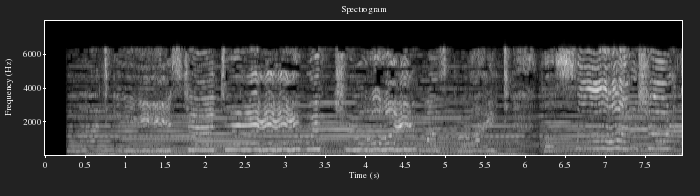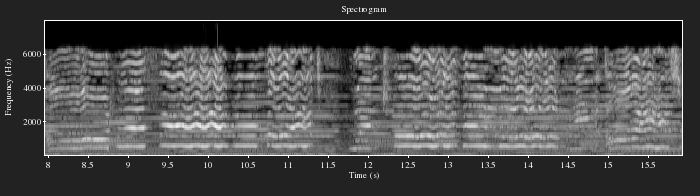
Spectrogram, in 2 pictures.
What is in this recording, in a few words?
Vocal Organ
